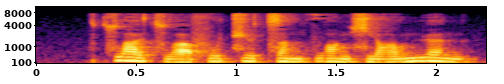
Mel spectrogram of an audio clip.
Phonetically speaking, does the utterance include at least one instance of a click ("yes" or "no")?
no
